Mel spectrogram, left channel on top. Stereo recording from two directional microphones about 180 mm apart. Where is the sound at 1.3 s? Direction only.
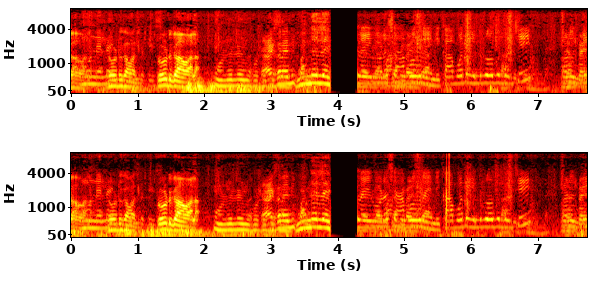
Centre (ahead or behind).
